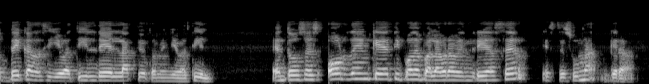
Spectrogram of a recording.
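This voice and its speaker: A woman teacher giving an online class, patiently repeating words slowly to show where the stress falls and asking the student questions. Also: mid-range voice, muffled recording. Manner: asks rhetorical questions to the student. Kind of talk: virtual class lesson.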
